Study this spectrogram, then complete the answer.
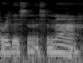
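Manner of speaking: ordinary talk, nothing marked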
